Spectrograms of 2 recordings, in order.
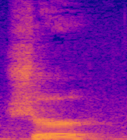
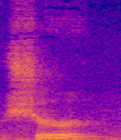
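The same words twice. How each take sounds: First: The word is said in a general Canadian way. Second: The word is said in a general Canadian way.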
